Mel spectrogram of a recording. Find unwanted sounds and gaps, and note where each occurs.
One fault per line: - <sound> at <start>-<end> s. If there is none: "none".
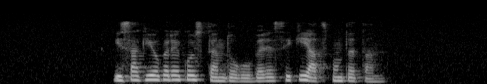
none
